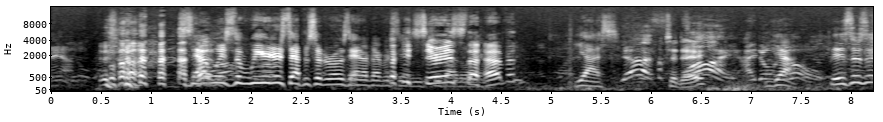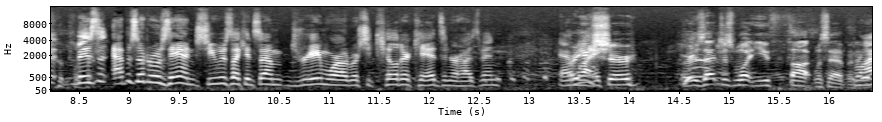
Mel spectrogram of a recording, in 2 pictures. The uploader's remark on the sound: This episode was recorded in-person during PorcFest in New Hampshire.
